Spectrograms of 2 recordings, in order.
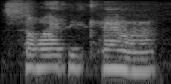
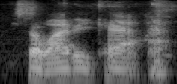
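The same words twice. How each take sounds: First: It is said in a high, feminine voice. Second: It is said in a low, masculine voice. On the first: This is the greeting the speaker expected to hear. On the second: This is the greeting the speaker actually heard.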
